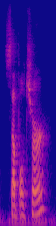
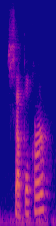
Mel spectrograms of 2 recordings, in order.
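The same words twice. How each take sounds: First: Sepulcher said SEP-ul-chur, soft ch ending, rising as a question; tentative SEP-ul-chur with a questioning rise; trying another pronunciation. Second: Sepulcher said SEP-ul-ker, hard k, rising as a question; tentative SEP-ul-ker with a questioning rise; trying a pronunciation. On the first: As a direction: try Sepulcher with a ch sound at the end, unsure. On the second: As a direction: try Sepulcher with a hard ker ending, unsure. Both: Shown as a demonstration. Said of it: "I guess it ends with cur".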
